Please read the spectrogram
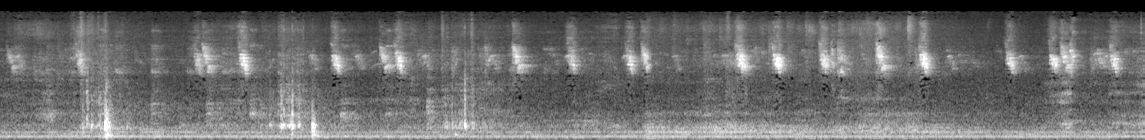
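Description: A small bird chirping over and over, short high chirps one or two a second, with a few soft knocks from a plastic bottle being handled in the first few seconds.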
